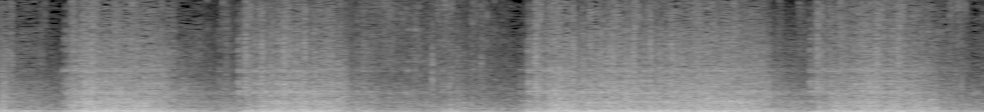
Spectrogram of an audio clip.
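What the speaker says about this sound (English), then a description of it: "I guess there are secret explosions inside of them." Explosions in The Expendabros video game come as repeated dense, loud bursts of booming blasts and gunfire-like crackle, pulsing in waves with short dips between them, with no voice over them.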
